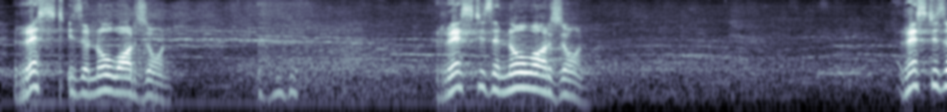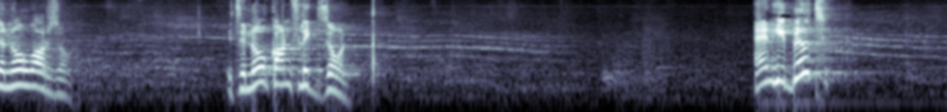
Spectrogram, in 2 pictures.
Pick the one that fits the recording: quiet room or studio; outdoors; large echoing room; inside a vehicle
large echoing room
